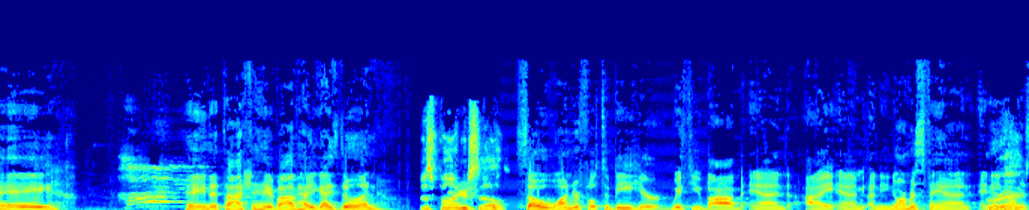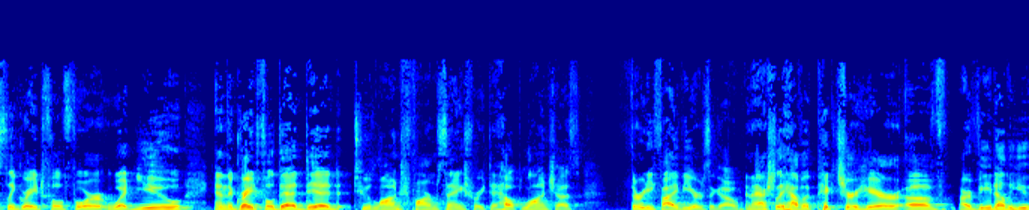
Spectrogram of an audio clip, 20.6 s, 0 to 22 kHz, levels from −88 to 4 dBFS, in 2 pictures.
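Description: From 3.37 to 4.33 s, GSM signalling bursts break in. A 2G phone nearby sends short groups of radio pulses, and the audio circuit rectifies them. They come through as a galloping dit-dit-dit of brief 217 Hz buzzes, roughly 30 dB below the sound.

At 4.38 s the phone settles into a call, and a steady GSM phone buzz runs until 7.07 s. Its bursts repeat 217 times a second and are rectified into a hard, raspy 217 Hz buzz. It is rich in harmonics and about 32 dB below the sound.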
